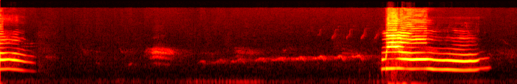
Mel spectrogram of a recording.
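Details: A kitten gives a short meow, a faint thin mew, then a long, loud, high-pitched meow.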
